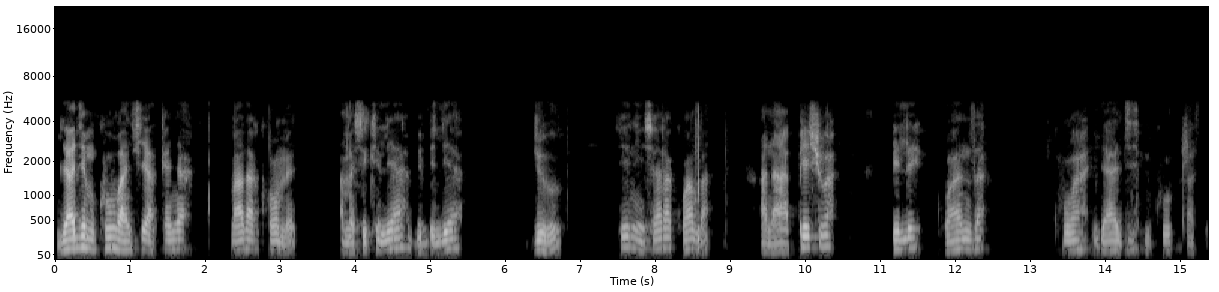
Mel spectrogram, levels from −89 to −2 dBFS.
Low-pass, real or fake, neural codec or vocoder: 5.4 kHz; fake; vocoder, 22.05 kHz, 80 mel bands, WaveNeXt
